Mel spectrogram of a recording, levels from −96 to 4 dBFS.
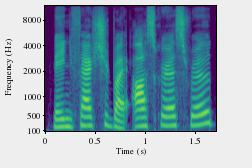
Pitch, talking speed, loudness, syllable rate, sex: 230 Hz, 175 wpm, -18 LUFS, 6.9 syllables/s, female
